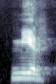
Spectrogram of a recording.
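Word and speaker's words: мир: Mur? Oh, well, maybe that's the way I say it Russian. Mir. What's the Ukrainian way? They don't say mir.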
